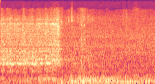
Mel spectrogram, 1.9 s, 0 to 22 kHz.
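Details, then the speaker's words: 1959 Jaguar XK150S Roadster, six-cylinder: brief crank, starts on the button and holds a smooth, steady idle with good oil pressure; healthy start, dyno noise in background. "So there we go, on the button. So pretty much warmed up, and nice smooth idle."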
